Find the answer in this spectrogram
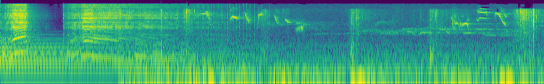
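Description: A guitar chord from the intro music rings out in the first second, its pitch sliding down as it fades. It gives way to outdoor ambience: a low steady rumble with short, high bird chirps from about two seconds in.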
